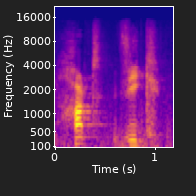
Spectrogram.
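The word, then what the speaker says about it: Hartwig: probably like an n hot week I suppose you could also spell it with a V if you want to get the right pronunciation hot week he is appointed Russia's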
